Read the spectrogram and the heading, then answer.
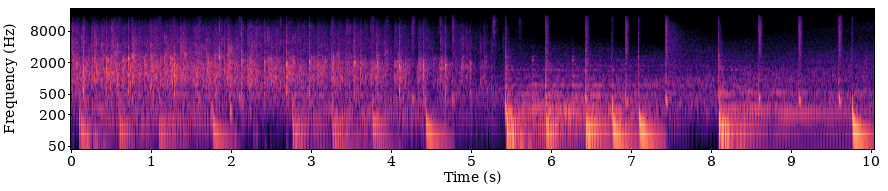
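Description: A crowd applauds with dense, steady clapping for several seconds, then the clapping thins to scattered, sharper claps over a sustained musical backing.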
